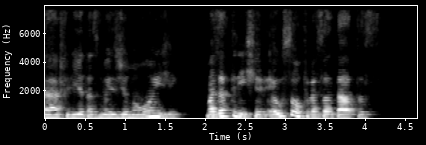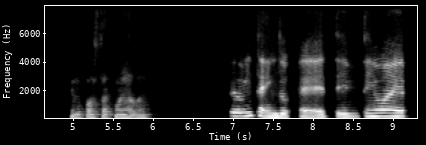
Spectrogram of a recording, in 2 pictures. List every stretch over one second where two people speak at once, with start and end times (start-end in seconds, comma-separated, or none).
none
